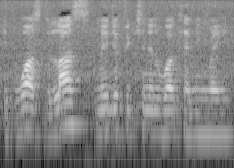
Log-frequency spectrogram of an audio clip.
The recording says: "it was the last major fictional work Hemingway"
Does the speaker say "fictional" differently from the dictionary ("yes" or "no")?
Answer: yes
